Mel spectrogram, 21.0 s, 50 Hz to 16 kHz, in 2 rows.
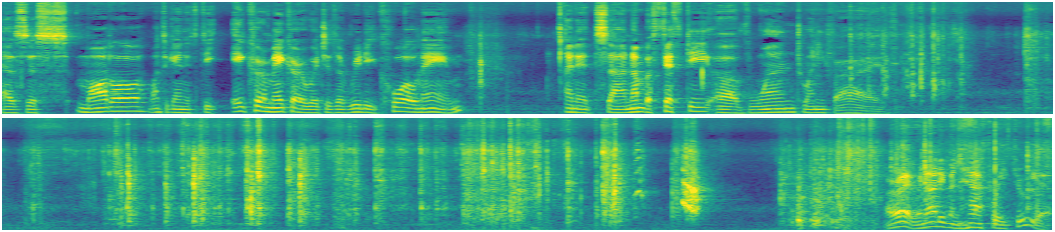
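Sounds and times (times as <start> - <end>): plastic packaging crinkling: 8.5 - 17.6, 18.3 - 21.0.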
